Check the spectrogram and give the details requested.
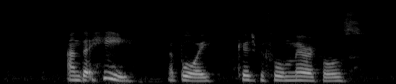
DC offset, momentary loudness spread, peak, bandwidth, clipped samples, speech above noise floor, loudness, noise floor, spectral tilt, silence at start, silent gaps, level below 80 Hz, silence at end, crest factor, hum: under 0.1%; 9 LU; -18 dBFS; 14 kHz; under 0.1%; 37 dB; -34 LUFS; -70 dBFS; -6.5 dB/octave; 0.65 s; none; -76 dBFS; 0.35 s; 16 dB; none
